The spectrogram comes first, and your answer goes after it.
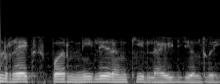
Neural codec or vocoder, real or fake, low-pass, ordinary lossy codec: codec, 16 kHz, 16 kbps, FreqCodec, larger model; fake; 3.6 kHz; none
